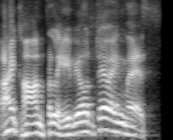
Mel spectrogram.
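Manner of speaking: high, dopey voice. Retelling a scene from a book, imitating Rogal Dorn's stupid voice. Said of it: "has the stupidest voice in the world".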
